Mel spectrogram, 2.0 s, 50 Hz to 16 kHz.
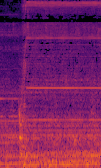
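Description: Monoprice Maker Ultimate 3D printer's stepper motors moving the print head toward the back left corner of the bed during bed levelling. It is a steady whine with several high tones that starts about half a second in.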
